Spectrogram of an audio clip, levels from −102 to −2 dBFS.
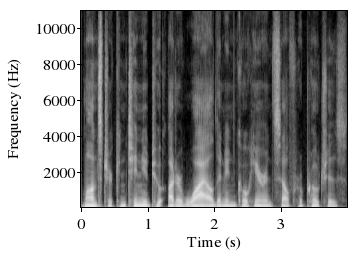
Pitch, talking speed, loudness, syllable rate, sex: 90 Hz, 150 wpm, -19 LUFS, 4.9 syllables/s, male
